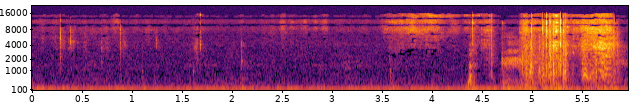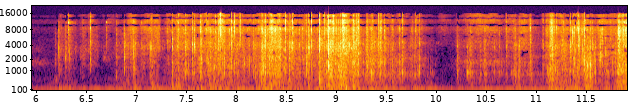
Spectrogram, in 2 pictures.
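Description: Low room tone for about four seconds, then handling noise: plastic bags crinkling and rustling with a run of quick light clicks from small jewelry pieces, loudest about three-quarters of the way through.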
